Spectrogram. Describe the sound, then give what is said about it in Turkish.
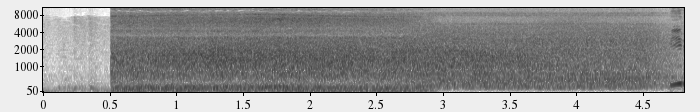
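A dense, steady roar of morning road traffic in a big city, returning to normal as pandemic measures eased in June, starts abruptly after a brief quiet moment and holds at a loud, constant level, with the deep rumble thinning slightly near the end. No one speaks. “Normale dönen sabah trafiği ise büyük şehirlerde kameralara yansıdı.”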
